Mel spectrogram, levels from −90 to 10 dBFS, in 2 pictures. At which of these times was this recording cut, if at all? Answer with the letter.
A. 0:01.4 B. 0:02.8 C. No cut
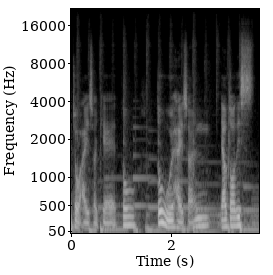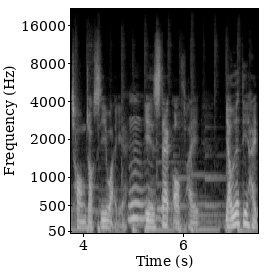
B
